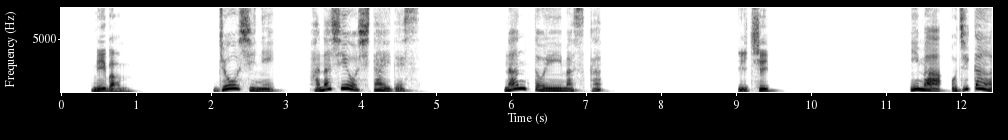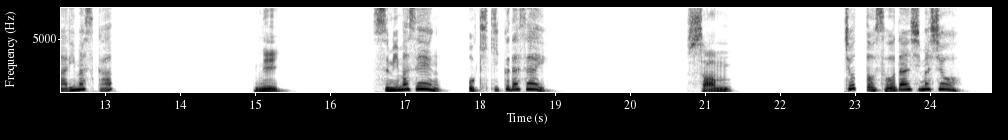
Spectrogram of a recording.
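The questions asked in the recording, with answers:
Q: 上司に話をしたいです。何と言いますか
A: 1: 今お時間ありますか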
